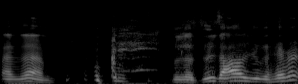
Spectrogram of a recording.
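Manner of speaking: words mushed, talking through a mouthful while chewing. Talking into the mic after taking a bite, talking with food in mouth. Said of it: "Take a bite and then talk with food in your mouth".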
